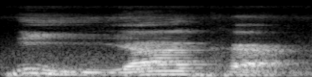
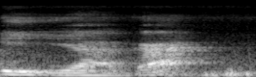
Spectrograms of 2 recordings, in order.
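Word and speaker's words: إِيَّاكَ: Ketika kita baca suratul Fatihah, iyyaka na'budu wa iyyaka nasta'inu. Ya. Itu ada tetap saja, selalu saja ada khilaf. Ya. Iyanya disyiddahkan, ya. Iyanya dengan tasydid, makanya dibacanya iyyaka. Ya. Jangan dibaca iyyaka.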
